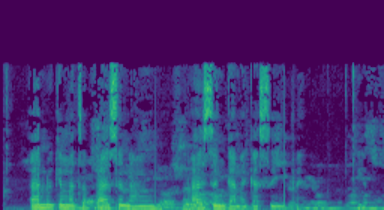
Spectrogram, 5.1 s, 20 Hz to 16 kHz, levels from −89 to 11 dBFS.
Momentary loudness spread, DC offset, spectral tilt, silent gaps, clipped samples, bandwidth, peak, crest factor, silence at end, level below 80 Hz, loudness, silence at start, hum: 13 LU; under 0.1%; -4.5 dB/octave; none; under 0.1%; 11.5 kHz; -2 dBFS; 18 dB; 0 s; -52 dBFS; -18 LUFS; 0.4 s; none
